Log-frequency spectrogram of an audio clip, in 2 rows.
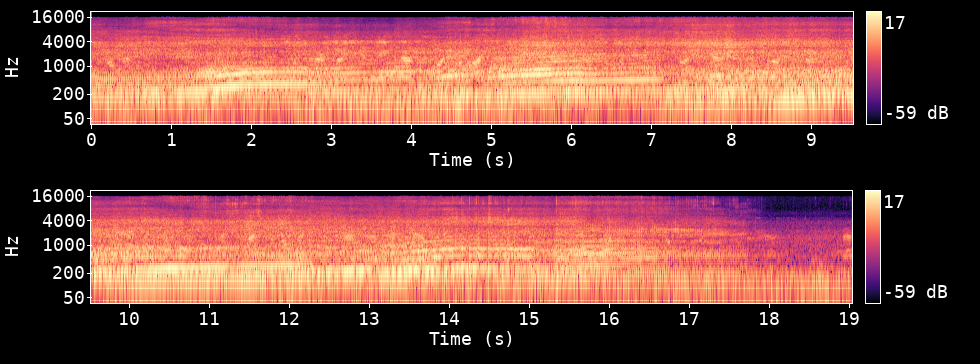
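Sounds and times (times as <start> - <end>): racing car engines: 0.0 - 19.0.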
